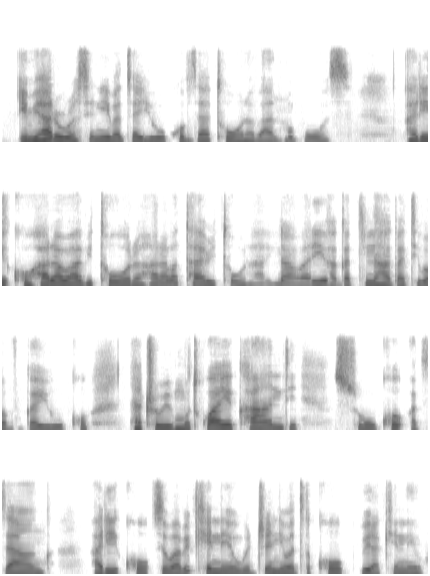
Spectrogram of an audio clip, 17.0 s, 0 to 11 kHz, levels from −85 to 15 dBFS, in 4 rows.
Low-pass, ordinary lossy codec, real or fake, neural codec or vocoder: 7.2 kHz; MP3, 96 kbps; fake; codec, 16 kHz, 0.8 kbps, ZipCodec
